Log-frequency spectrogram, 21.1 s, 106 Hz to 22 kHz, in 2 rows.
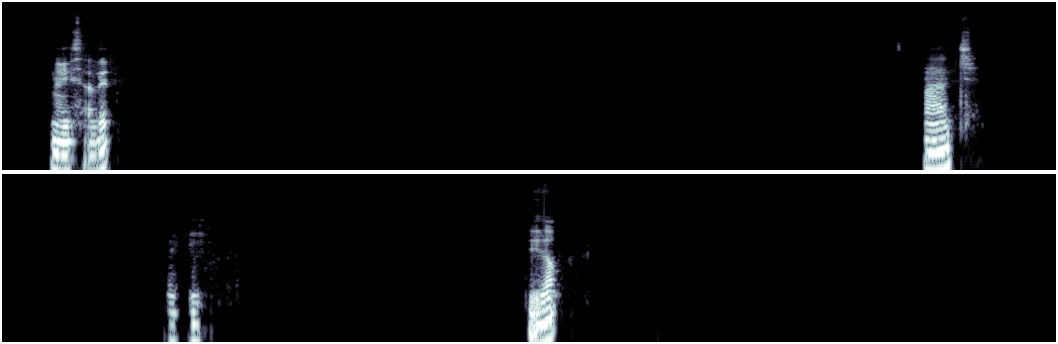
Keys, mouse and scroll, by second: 0.8 g, 3.1 click, 3.4 g, 5.5-8.7 drag, 8.7 g, 10.7-11.8 drag, 11.8 g, 13.3 g, 14.2 click, 14.5 g, 16.1 click, 16.1 g, 17.5 click, 17.5 g, 20.2 click, 20.4 g.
